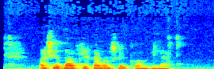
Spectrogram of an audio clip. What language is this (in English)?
Basque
